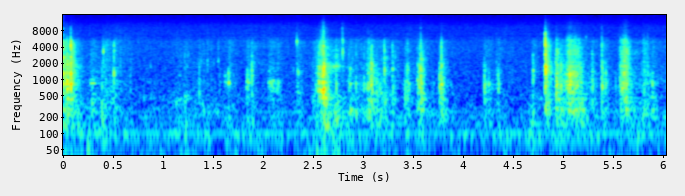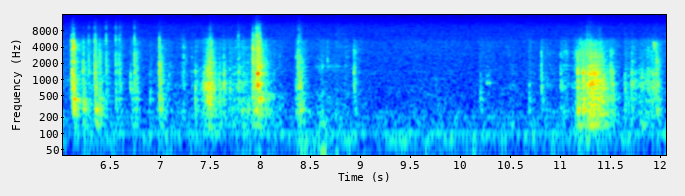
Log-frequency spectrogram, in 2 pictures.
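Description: Jean Claude Constantin Steuerrad wooden puzzle box being worked by hand: irregular light clicks and clacks as its wooden levers and pieces are slid and pushed. A brief louder burst of noise comes near the end.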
